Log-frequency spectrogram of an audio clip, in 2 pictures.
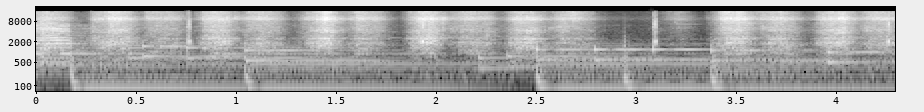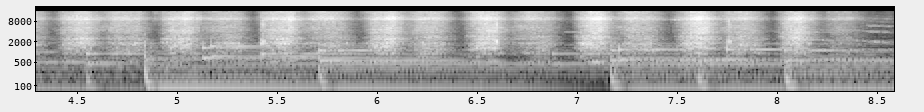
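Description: Wood being sawn, over background music.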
